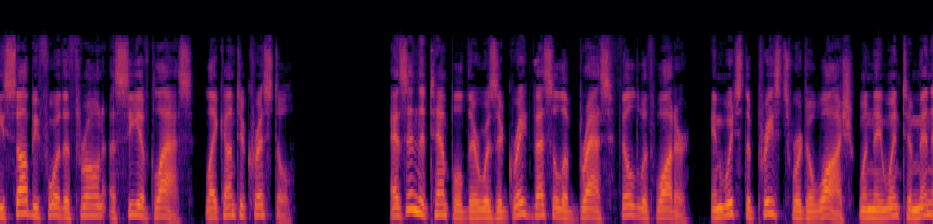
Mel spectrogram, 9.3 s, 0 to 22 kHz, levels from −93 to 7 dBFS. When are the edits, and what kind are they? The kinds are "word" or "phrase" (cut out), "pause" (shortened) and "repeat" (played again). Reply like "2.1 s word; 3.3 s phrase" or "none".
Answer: none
